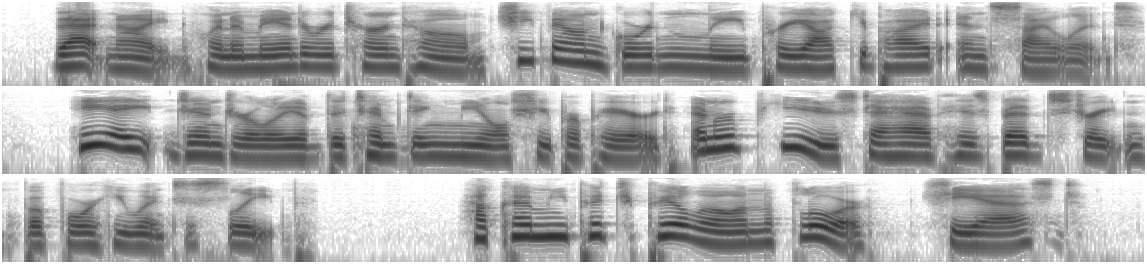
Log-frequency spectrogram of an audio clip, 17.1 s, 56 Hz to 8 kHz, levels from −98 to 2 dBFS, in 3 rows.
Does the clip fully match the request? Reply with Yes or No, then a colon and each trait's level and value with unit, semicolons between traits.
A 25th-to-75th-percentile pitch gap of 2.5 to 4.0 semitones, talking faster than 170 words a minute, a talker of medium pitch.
No: average, 3.1 semitones; average, 155 wpm; medium, 170 Hz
